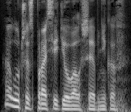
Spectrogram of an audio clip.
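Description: A man voicing a bold pirate captain in a dry, mocking way, close to his own low voice. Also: big pitch swings, brisk, dark tone, dry recording.

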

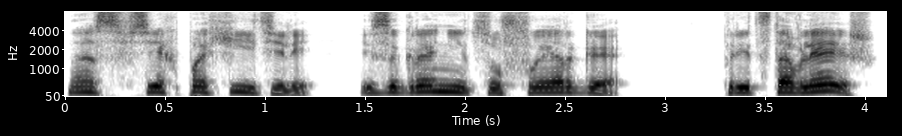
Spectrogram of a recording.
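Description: An eager, chattering teenage sister from an audiobook story, voiced by a man. Her voice is lifted clearly high, and the recording is dry and close. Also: moderate pace, no echo, natural voice. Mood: excited. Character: excited teenage girl, the younger sister.

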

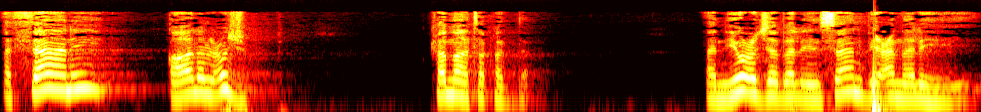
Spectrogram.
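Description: A man's voice: high-pitched, lively intonation, moderate pace, pauses often, a little mellow, husky, long reverb tail. A man preacher giving a religious sermon, repeating key phrases for emphasis. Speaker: Islamic preacher.

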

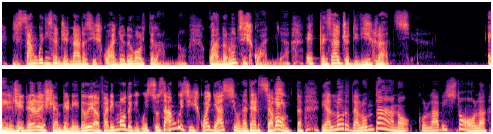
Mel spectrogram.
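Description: A storyteller telling a tale in an ironic, lively theatrical monologue. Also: medium pitch. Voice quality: animated, ironic, with dialect turns.

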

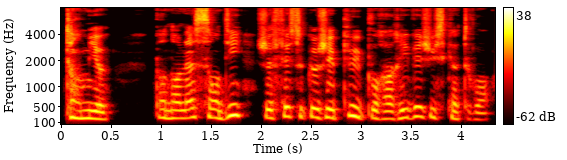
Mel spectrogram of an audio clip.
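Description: A woman's voice: mid-range voice, moderate pace, darkish tone, lightly acted. A woman reading an earnest, brooding old squire. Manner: earnest, troubled. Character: loyal middle-aged male squire, brooding.

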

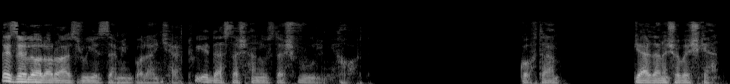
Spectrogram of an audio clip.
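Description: A man narrating a novel as an audiobook in calm, measured storytelling, often softening to a near whisper, on a dull lo-fi recording. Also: very deep voice, slightly rough, no echo. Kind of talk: scripted literary narration. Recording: dull lo-fi dry studio recording.

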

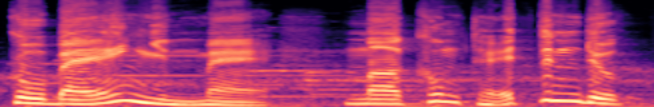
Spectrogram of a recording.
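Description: A man narrating a horror story in a slow, dramatic storytelling manner. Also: on the high side, very animated, a bit bright, soft background music.

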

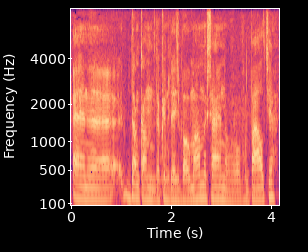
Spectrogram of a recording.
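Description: A man's voice: medium pitch, fairly even intonation, unhurried, a little hiss or hum. A man who is a bird sound expert, explaining in the open air and sometimes imitating bird calls. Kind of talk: explaining in a field report. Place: outdoors in open grassland.

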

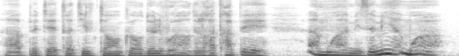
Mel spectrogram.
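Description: A man voicing a brave frontier hunter who gives loud commands to his men in a read adventure story. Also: medium pitch, normal speed, breathy edge. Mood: furious.

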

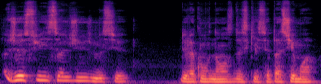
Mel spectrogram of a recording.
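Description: Man reading proud young duke, curt and cold, husky dark voice. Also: mid-range voice, lively intonation, normal speed, pitched above the performer's own voice.

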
